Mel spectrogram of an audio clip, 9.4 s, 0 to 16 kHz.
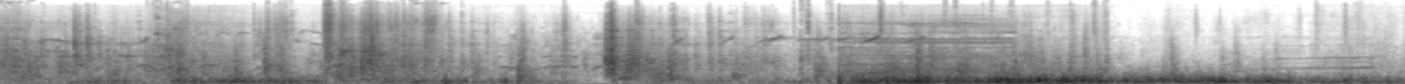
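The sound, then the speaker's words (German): A busy outdoor livestock scene in the Argentine pampa: hooves clatter and clop as mounted ranch hands drive 32 cows and 2 bulls toward the pen exit for loading, while cattle low and riders call out, with the commotion swelling louder and denser toward the end. “In Wollmütze, Pullover und Gummistiefeln überwacht der Chef das Verladen, während berittene Angestellte die Tiere zum Ausgang des Geheges drängen”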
